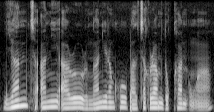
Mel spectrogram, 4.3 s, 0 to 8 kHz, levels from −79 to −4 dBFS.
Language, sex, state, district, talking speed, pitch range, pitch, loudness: Garo, male, Meghalaya, South Garo Hills, 100 wpm, 115-140 Hz, 125 Hz, -18 LUFS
